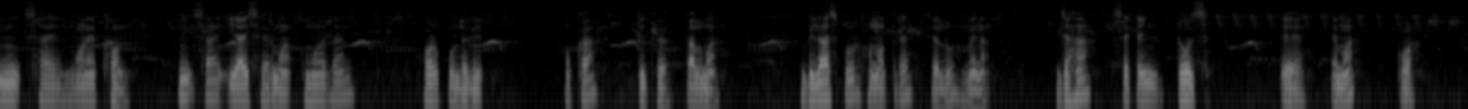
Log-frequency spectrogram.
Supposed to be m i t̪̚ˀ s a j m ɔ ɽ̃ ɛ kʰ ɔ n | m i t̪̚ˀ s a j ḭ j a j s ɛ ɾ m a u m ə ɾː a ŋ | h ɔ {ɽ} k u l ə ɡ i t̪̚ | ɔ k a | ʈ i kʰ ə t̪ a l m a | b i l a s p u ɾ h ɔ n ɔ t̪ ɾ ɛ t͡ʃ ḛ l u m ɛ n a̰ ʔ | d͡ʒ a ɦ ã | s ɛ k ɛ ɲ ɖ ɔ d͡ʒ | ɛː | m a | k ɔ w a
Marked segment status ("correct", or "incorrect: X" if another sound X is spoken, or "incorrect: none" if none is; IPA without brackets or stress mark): correct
